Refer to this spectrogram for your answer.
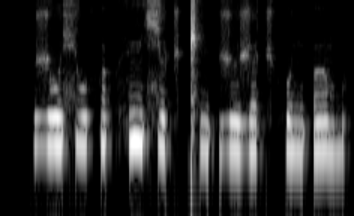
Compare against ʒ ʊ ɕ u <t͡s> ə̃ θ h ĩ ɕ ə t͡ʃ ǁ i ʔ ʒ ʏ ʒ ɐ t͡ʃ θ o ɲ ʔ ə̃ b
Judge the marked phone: incorrect: θ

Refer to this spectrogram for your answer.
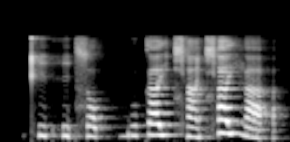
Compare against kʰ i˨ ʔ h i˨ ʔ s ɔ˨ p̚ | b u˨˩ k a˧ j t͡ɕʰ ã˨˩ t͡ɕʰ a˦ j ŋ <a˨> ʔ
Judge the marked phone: correct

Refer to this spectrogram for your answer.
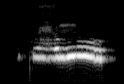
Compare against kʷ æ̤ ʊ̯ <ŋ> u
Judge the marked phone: correct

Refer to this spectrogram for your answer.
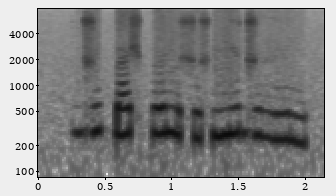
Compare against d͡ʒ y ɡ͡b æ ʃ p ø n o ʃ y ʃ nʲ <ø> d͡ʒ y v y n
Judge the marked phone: correct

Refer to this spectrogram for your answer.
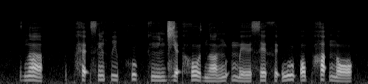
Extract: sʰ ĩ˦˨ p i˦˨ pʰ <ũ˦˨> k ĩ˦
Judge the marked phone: incorrect: u˦˨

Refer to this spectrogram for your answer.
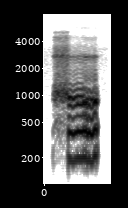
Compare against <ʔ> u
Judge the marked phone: incorrect: h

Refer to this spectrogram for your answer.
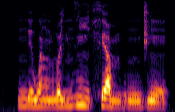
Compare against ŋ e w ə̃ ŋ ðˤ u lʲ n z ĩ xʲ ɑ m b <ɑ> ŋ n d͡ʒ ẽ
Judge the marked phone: incorrect: ə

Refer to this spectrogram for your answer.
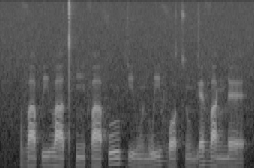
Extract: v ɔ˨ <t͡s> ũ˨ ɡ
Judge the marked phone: correct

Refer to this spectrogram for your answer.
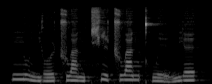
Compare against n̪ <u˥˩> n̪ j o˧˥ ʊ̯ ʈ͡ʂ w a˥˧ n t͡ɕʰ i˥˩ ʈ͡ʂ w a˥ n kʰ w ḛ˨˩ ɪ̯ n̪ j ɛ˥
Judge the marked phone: correct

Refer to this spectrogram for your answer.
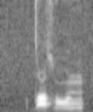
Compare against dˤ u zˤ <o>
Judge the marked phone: incorrect: õ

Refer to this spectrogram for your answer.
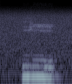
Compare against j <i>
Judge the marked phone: correct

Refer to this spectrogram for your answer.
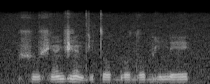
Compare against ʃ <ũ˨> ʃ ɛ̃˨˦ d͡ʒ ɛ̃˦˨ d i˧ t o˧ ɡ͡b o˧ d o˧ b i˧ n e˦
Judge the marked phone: incorrect: u˨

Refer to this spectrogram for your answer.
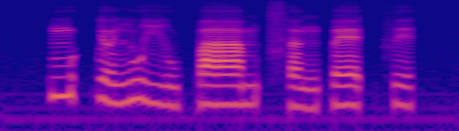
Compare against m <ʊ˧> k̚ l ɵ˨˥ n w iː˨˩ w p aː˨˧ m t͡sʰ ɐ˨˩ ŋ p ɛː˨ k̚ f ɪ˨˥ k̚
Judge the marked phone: incorrect: ʊ˥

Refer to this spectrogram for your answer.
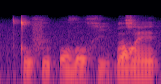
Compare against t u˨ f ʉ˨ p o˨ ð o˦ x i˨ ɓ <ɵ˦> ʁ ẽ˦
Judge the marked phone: correct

